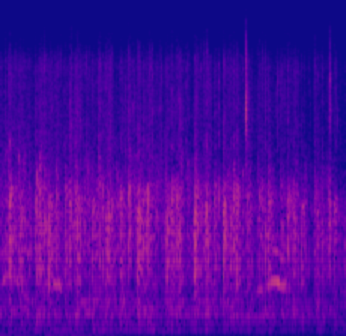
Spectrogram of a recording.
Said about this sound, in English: Can we give God praise and clap our hands one more time?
